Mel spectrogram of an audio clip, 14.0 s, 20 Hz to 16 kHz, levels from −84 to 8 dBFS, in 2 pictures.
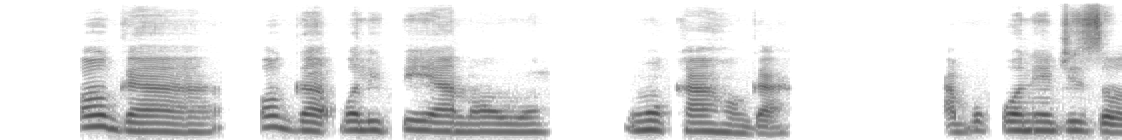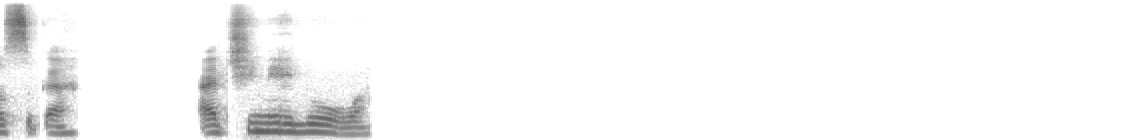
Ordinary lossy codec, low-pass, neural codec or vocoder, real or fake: none; 14.4 kHz; vocoder, 44.1 kHz, 128 mel bands, Pupu-Vocoder; fake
